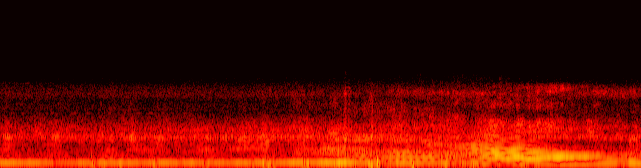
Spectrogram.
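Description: A motor running nearby: a steady low hum with an engine note that grows louder from about halfway through and sinks slightly in pitch near the end.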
